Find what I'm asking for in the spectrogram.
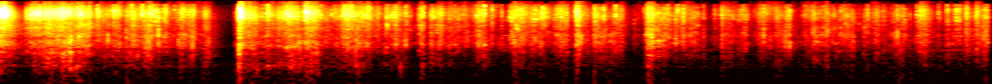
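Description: Aluminum foil crinkles and crushes continuously while being wrapped tightly around a brisket, a close, dense crackling that runs steadily for the whole stretch with only brief pauses.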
